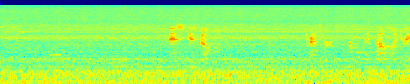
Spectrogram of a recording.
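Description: Steady low rumble of a Chicago 'L' rapid-transit train at the station, with short bursts of voice or announcement over it about three and a half seconds in and again near the end.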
